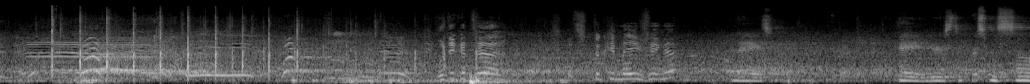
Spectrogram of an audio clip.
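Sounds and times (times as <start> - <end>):
audience applause: 0.0 - 6.8
speech: 6.2 - 8.1, 9.0 - 10.2.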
